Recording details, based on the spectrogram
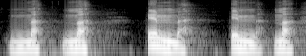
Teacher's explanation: It's a nasal sound made with the lips, kind of blocking the air, and the air comes out through the nose.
